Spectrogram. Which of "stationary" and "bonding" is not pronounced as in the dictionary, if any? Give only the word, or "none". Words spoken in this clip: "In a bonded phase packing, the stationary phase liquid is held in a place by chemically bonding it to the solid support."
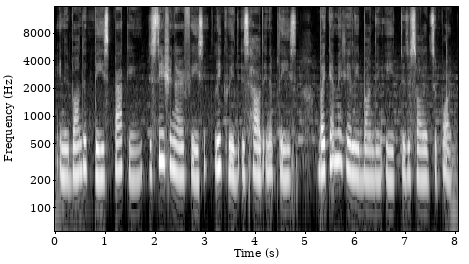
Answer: none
